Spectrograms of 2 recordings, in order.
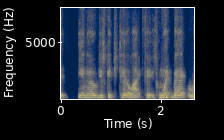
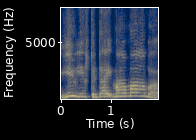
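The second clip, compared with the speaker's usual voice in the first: loud, pitched-up, blurted out; 7 semitones higher than usual. Retelling what a woman said on seeing his name on the ticket; retelling a loud remark. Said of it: "in a loud voice".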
